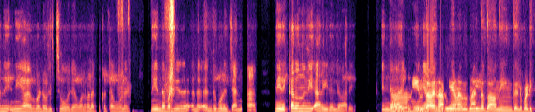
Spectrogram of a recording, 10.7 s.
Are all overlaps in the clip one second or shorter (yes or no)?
no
